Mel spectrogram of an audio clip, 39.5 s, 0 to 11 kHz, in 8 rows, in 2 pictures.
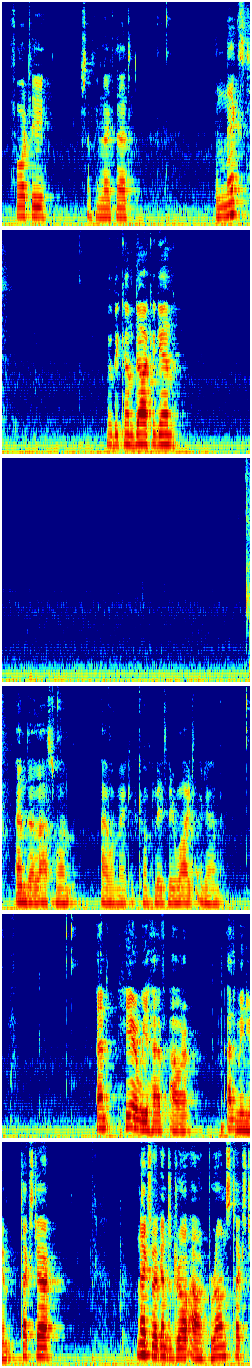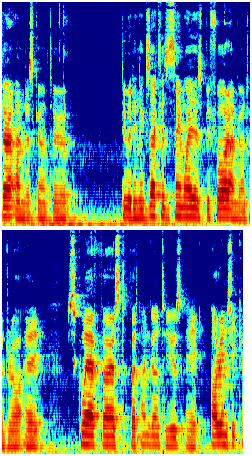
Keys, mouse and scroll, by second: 3.0 click, 6.4-15.3 drag, 15.8 click, 16.9-20.3 drag, 21.1 click, 26.7 ctrl+r, 30.9 click, 34.2-37.1 drag, 38.3-39.5 drag.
